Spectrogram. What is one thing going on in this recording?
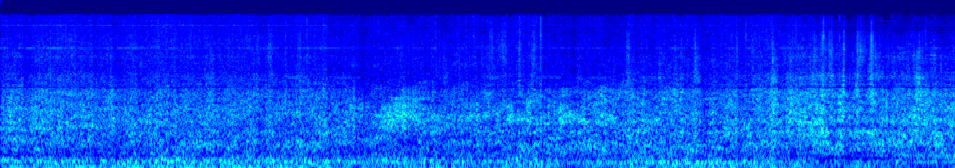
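A jet engine roars steadily as a fighter plane flies.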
